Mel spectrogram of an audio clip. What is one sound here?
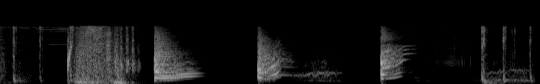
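Cartoonish game sound effects chirp and whoosh in short bursts.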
